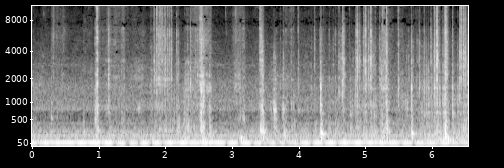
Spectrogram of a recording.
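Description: Plastic pry tool working along a BMW F32 dashboard trim strip: irregular clicks and small snaps as the trim is levered away from its clips.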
